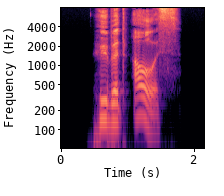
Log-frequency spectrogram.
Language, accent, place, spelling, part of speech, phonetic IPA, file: German, Germany, Berlin, hübet aus, verb, [ˌhyːbət ˈaʊ̯s], De-hübet aus.ogg
- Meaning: second-person plural subjunctive II of ausheben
